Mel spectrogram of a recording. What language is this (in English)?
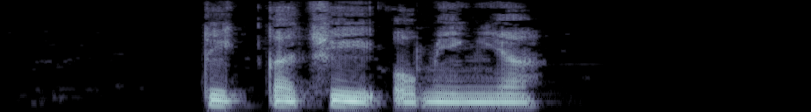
Teutila Cuicatec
